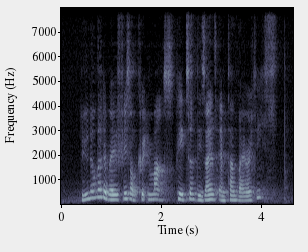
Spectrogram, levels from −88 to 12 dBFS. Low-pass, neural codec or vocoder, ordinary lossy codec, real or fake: none; codec, 16 kHz, 0.8 kbps, ZipCodec; none; fake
